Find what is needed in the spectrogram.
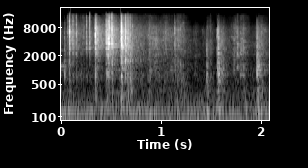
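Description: Stiff paper plates rustling and scraping against each other as they are handled and pulled from a stack, with a loud crackly burst about half a second in and a few shorter clicks and scrapes near the end.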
